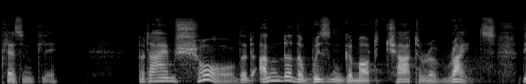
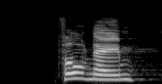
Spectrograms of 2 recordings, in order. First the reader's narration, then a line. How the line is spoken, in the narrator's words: said Fudge loudly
